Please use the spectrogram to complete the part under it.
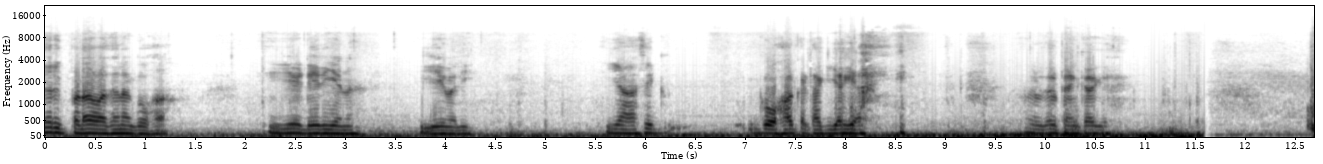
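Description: A car engine hums while driving.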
